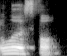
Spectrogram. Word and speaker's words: Louisville: It is spelled just like Louisville, Yeah. Kentucky, but here we say Louisville.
